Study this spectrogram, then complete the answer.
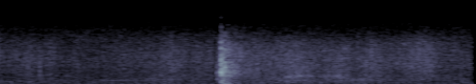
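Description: Dice clatter onto a table.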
